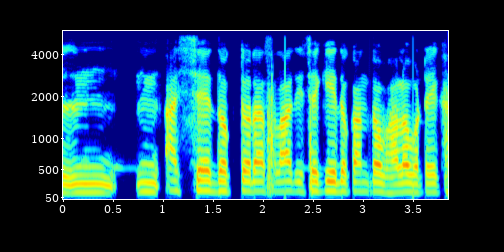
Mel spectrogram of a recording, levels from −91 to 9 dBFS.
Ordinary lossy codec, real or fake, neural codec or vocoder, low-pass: none; real; none; 5.4 kHz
